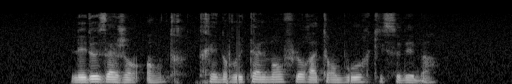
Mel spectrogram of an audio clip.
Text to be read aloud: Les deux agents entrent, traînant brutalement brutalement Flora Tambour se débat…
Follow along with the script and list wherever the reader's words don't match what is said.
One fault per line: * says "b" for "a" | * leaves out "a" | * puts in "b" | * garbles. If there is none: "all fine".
* leaves out "brutalement"
* puts in "qui"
